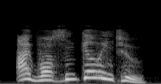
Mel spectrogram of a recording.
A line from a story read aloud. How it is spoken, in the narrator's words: she shouted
